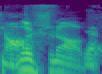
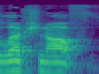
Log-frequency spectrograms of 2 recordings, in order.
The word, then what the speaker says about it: Levshunov: guys like I'm sorry, I always say his name wrong. Levshunov, is that how you say his name? Levshunov.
